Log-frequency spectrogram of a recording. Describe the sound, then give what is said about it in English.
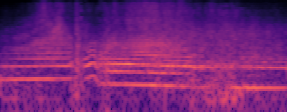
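A Nissan race car roars past at speed on a racing circuit. Its loud, harmonic engine note drops sharply in pitch as it goes by, then settles into a steady, lower drone as it pulls away. “That was one of those Tom Walkinshaw Nissans, which raced here”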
